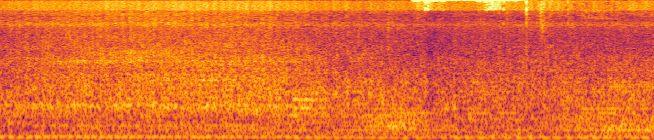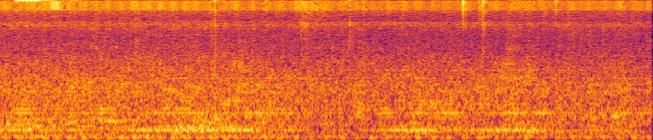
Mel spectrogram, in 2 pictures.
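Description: An engine running steadily, heard as a low, evenly pulsing hum. A higher drone swells and fades over the later seconds.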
